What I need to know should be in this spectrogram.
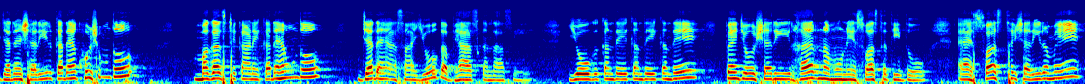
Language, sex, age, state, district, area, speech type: Sindhi, female, 60+, Rajasthan, Ajmer, urban, spontaneous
